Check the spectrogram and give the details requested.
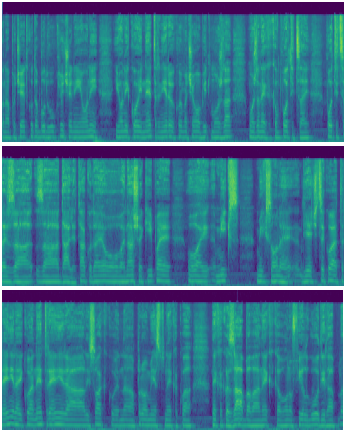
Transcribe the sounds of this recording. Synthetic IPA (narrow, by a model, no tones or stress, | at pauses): onapo̞t͡ʃe̞ːt̪kud̪abud̪uukʎʲuːt͡ʃe̞niːo̞niːo̞niko̞jinet̪ɾe̞niːɾajuko̞jimat͡ʃeo̞ʋobit̪imo̞ʒd̪amo̞ʒd̪ane̞kakaʋpo̞t̪it̪sajpo̞t̪it̪sajzazad̪aʎe̞t̪ako̞d̪ae̞ʋooʋajnaʃaekiːpaje̞ | oʋajmiksmikso̞ne̞d̪je̞t͡ʃi̥t̪se̞ko̞jat̪ɾe̞niːɾaiko̞jane̞t̪ɾe̞niːɾaːlisʋakḁko̞jenapr̩ʋo̞mːje̞st̪une̞kakʋane̞kakʋazaːbaʋane̞kḁkaʋo̞nofilˠɡuːd̪id̪a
